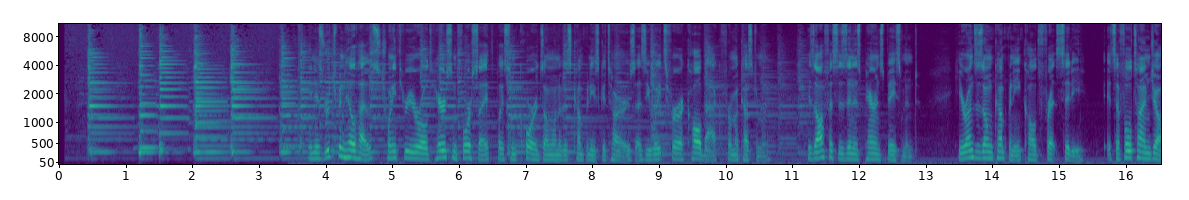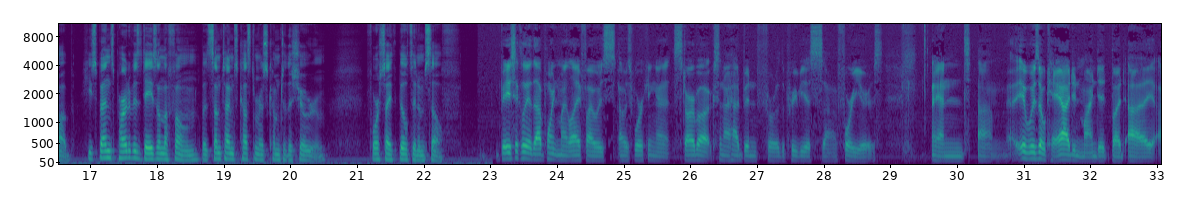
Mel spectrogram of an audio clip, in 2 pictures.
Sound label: guitar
